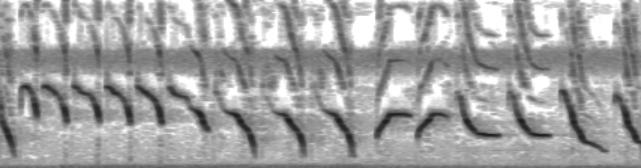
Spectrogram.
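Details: Male canary voice used to get young canaries singing: high slurred whistles repeated quickly, then longer falling notes and curling whistled phrases at a steady, slightly irregular pace.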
